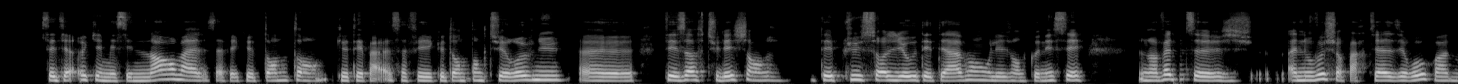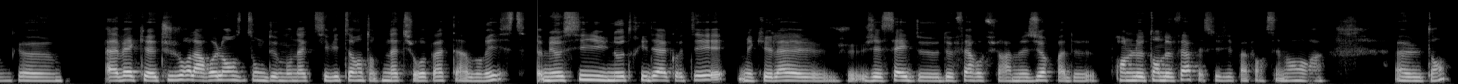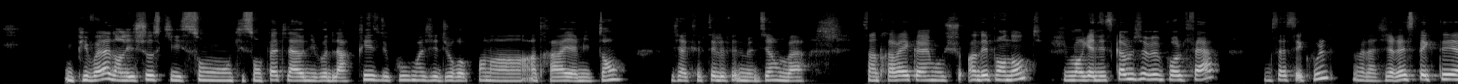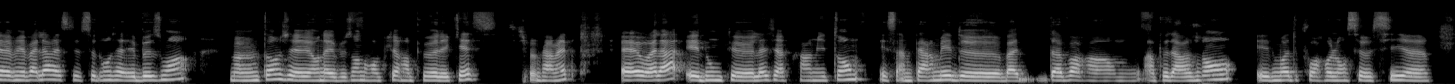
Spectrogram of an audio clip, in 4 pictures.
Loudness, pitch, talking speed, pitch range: -21 LUFS, 190 Hz, 240 wpm, 180-205 Hz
